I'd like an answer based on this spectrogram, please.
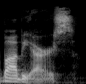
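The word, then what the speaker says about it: Babiarz: so enter John babiars I think that's how you say his name it's b-a-b-i-a-r-z so I'm gonna call him Bobby ours sure moving forward okay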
